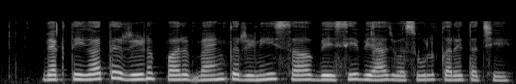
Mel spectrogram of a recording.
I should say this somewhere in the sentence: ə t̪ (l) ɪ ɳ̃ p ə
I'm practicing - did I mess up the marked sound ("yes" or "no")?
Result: yes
